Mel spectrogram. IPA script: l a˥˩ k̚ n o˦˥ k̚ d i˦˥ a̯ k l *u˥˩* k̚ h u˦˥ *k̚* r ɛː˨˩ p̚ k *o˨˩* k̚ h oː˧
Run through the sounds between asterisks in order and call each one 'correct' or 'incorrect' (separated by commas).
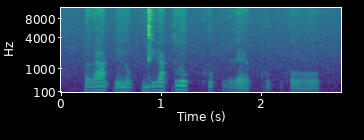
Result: correct, correct, incorrect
